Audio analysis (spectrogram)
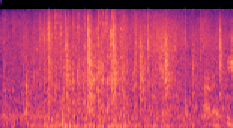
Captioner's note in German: Flugzeug rattert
